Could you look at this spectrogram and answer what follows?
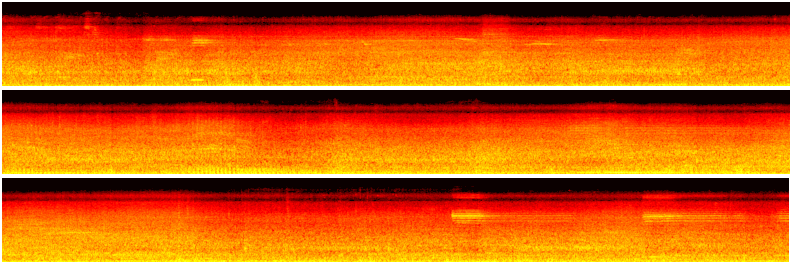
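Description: A motorcycle being ridden through town traffic: steady engine and wind noise, with vehicle horns honking twice near the end.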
